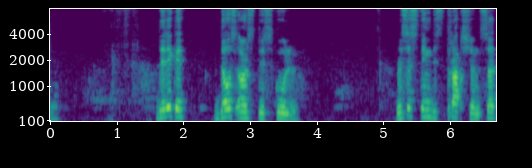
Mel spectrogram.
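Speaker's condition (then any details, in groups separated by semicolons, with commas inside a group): No condition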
